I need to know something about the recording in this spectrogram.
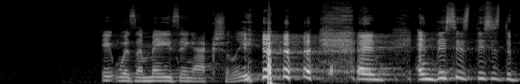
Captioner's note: laughs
